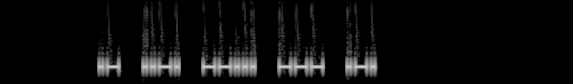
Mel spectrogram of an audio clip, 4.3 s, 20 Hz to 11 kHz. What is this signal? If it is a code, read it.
Morse code, heard as a keyed tone, about 40 wpm, spaced as for 29 wpm, 690 Hz. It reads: AF7OR
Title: USA Call Signs - 2x Character Spacing - 40wpm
